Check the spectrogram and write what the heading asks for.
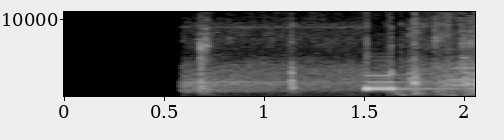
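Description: Electronic starting beep of a swimming race: one short, sharp tone about a second and a half in, over a steady hum of arena ambience that begins after half a second of silence.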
